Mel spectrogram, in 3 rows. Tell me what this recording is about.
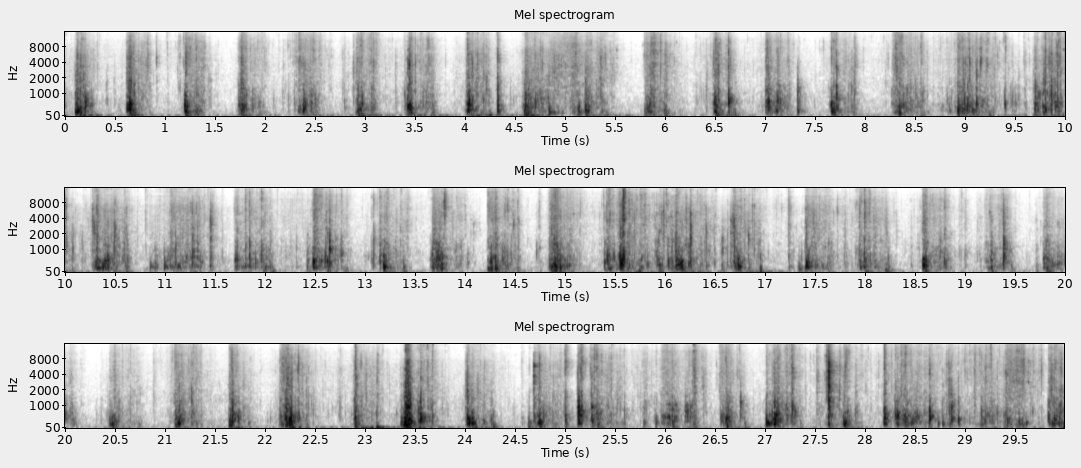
Sound effects > Human sounds and actions
Warlking on dry bark crunch (woody gravel) XY 3
Subject : Hand held recording of me walking on some tree bark and dusty ground in a barn where we keep the wood. Date YMD : 2025 04 22 Location : Gergueil Indoor, inside a barn where we keep the wood. Hardware : Tascam FR-AV2 Rode NT5 XY mode. Weather : Processing : Trimmed and Normalized in Audacity.
Tascam, NT5, step, bark, woody-gravel, wood, Walking, indoors, foot, FR-AV2, Rode, barn, foot-steps, footsteps, XY, woody, walk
